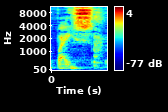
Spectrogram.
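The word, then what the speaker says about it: παῖς: o paciente é chamado pais palavra grega assim pronunciada que significava escravo o filho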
